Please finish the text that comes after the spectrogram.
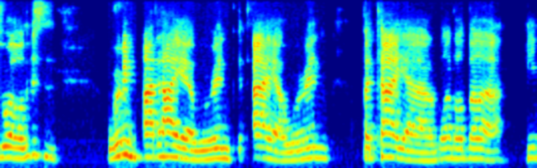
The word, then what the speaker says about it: Pattaya: everything left and right next to go will be pattaya i'll start saying like patia or something and i'll lose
